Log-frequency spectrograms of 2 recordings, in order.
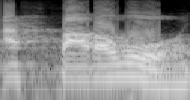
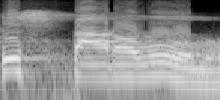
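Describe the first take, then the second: First: The word begins with an 'as' sound. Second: The word begins with an 'ish' sound. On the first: The speaker calls it wrong. "bukan astarawu" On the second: The speaker calls it right. "bacanya ishtarawu"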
